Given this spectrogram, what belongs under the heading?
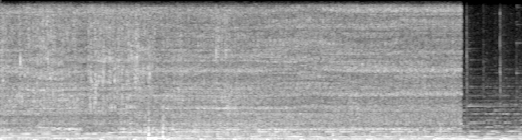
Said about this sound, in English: Remove the container on the top, open the lid, and fill it with regular tap water.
